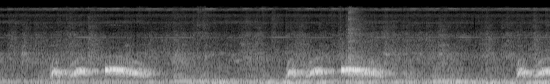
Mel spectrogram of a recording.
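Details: Spotted dove, a full-bass voiced tekukur, giving low, hollow cooing phrases of several notes, the middle note loudest. Two full phrases are about two seconds apart, with a third starting at the end, over a steady low rumble.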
